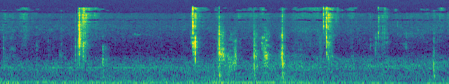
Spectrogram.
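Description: Close-miked eating: chewing with a few sharp wet clicks and smacks, over a steady low rumble.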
